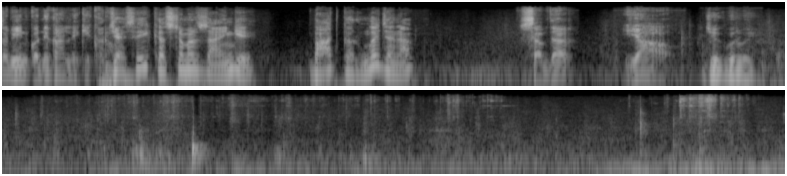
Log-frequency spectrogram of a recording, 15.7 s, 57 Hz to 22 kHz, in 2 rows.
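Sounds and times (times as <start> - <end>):
speech: 0.0 - 4.2, 5.2 - 7.8
bunch of premises keys jangling: 9.4 - 13.0, 14.1 - 15.6.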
